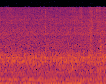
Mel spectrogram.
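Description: Faint, steady room background: a low hum with an even hiss and no distinct event.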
